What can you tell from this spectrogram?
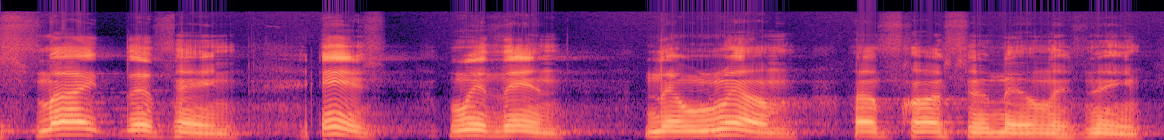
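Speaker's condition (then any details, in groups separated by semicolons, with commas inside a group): ALS; voice changed from earlier resonant voice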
